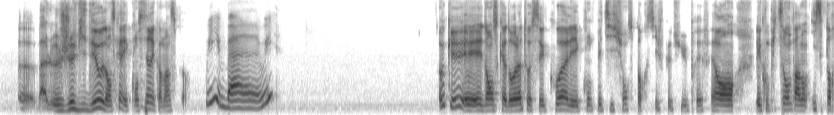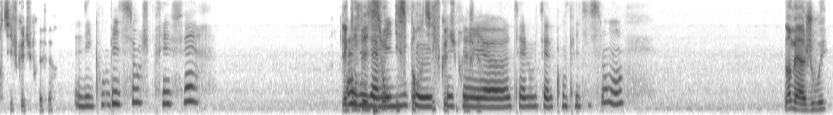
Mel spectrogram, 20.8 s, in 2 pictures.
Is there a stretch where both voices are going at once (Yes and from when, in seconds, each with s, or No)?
Yes, from 14.8 s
